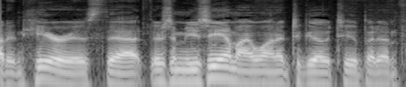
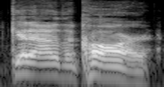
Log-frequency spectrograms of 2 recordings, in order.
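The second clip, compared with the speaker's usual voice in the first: loud, high-pitched cop's yell; imitated yell; 8 semitones higher, 7 dB louder than usual. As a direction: yell it like police ordering someone out. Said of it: "yelling at the top of their lungs".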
